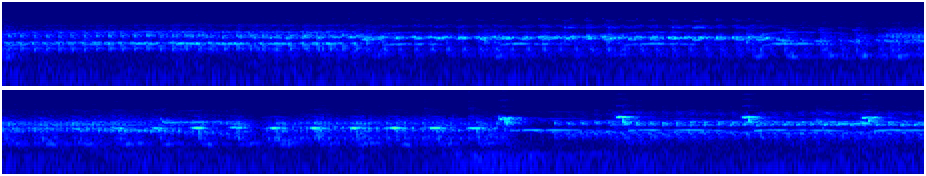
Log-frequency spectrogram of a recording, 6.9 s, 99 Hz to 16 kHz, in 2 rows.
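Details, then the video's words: Malinois Waterslager canary with continuous bubbling, rolled trills and soft whistled phrases, changing tour several times and ending with brighter, louder repeated chirped notes. "Malinois Waterslager 2016"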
